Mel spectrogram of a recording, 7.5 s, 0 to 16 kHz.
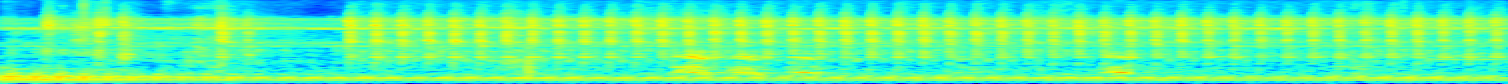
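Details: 1995 Lincoln Town Car with 326k miles at idle: about four light regular knocks per second, severe rod knock on cylinder 3; engine to be replaced.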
